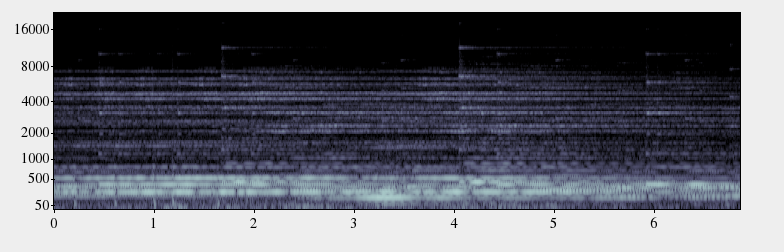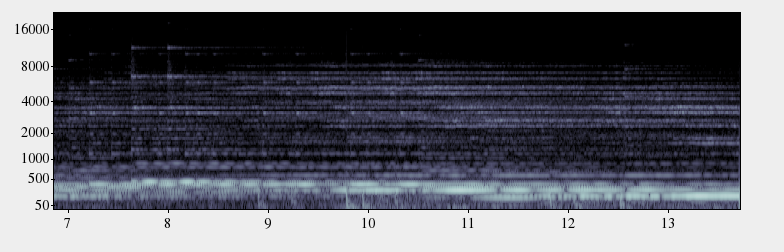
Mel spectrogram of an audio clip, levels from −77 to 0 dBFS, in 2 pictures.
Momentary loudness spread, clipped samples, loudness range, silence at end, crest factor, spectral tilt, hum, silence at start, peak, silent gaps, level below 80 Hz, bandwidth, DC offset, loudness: 7 LU; under 0.1%; 4 LU; 0 s; 12 dB; -6 dB/octave; none; 0 s; -12 dBFS; none; -48 dBFS; 12.5 kHz; under 0.1%; -25 LUFS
